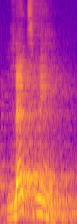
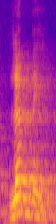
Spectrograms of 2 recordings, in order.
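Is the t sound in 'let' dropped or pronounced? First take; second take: pronounced; dropped. First: The t at the end of 'let' is pronounced. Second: The t at the end of 'let' is dropped.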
